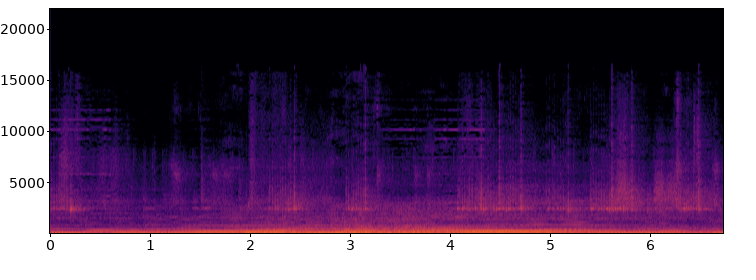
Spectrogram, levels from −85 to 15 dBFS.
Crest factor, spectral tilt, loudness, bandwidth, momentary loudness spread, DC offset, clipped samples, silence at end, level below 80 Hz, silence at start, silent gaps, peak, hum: 14 dB; -6.5 dB/octave; -28 LUFS; 14.5 kHz; 7 LU; under 0.1%; under 0.1%; 0 s; -30 dBFS; 0 s; none; -12 dBFS; none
